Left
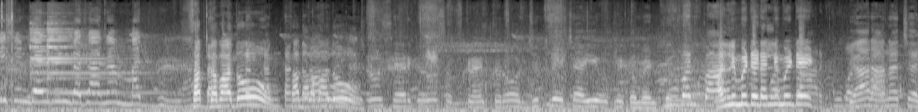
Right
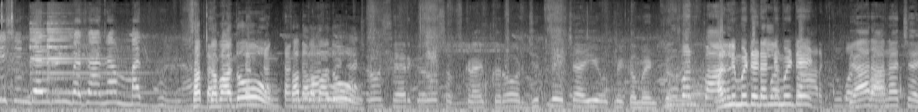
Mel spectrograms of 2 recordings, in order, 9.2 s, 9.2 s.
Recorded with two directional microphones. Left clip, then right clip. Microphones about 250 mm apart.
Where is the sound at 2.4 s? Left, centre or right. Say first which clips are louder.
Right 2 dB; centre.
